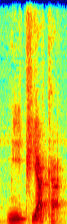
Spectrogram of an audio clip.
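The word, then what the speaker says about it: meretua ka: We write meritria, but we say me, the R is silent, totally silent when you are pronouncing it.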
